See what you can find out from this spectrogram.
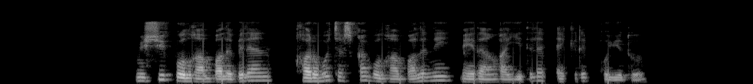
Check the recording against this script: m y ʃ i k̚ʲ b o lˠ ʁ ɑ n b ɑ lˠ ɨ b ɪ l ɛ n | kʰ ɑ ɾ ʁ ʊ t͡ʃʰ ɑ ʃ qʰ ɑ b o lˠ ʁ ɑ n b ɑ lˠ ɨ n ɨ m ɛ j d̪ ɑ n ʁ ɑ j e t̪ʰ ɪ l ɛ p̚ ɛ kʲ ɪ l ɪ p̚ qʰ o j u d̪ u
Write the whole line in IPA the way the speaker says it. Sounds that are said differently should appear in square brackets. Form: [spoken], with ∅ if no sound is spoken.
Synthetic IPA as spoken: m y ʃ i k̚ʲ b o lˠ ʁ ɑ n b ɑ lˠ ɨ b ɪ l ɛ n | [qʰ] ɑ ɾ ʁ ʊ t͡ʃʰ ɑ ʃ [q] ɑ b o lˠ ʁ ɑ n b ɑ lˠ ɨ n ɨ m ɛ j d̪ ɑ [ɴ] ʁ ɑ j e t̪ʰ ɪ l ɛ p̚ ɛ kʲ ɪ [ɾ] ɪ p̚ qʰ o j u d̪ u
